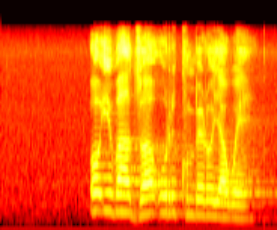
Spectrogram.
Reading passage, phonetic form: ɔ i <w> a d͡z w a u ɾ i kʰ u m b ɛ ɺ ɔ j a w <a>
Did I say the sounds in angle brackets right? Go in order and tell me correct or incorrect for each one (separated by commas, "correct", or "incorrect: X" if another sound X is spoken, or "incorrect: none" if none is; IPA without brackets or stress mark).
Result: incorrect: β, incorrect: ɛ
